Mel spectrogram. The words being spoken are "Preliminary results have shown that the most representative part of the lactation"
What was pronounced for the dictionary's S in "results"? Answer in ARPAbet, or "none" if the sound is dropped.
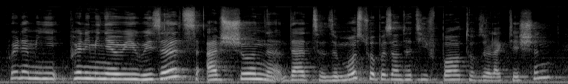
S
